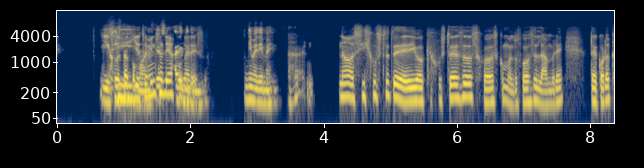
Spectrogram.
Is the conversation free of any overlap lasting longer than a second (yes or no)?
no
